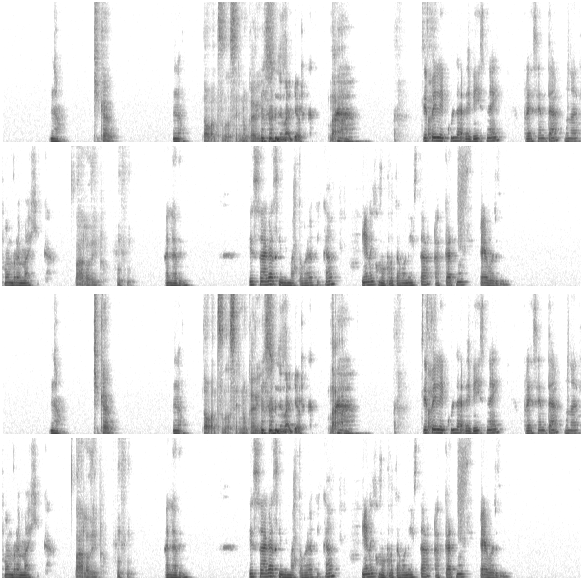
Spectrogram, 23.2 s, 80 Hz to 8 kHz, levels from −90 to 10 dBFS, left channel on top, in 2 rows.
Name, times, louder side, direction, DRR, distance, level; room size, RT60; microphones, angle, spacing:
voice 1, 1.0-1.3 3.4-3.7 5.2-6.2 6.7-7.0 8.4-10.0 10.4-12.6 14.8-15.3 16.0-16.2 16.5-18.3 18.8-20.9 21.1-21.7, equal, 10° right, 12 dB, 0.5 m, -26 dB
voice 2, 1.8-2.2 4.0-5.4 6.5-6.8 7.8-8.0 8.5-8.6 13.0-14.0, right 3 dB, 75° right, 5 dB, 2.3 m, -32 dB
17.0 x 8.9 x 3.0 m, 0.28 s
head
